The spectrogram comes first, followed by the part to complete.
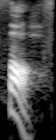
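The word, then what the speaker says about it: Pfaff: in German it's FOF. FOF. Most people say faff. Yes. Yeah, but it's pronounced FOF.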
